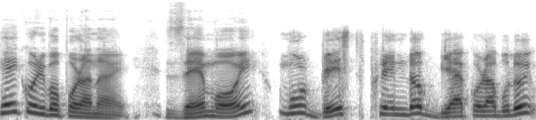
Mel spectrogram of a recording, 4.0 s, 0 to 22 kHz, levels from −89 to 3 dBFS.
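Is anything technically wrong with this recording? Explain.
Yes, three network-related problems show up in this speech clip.

From 1.29 to 1.33 s there's a short stall from a late packet: the jitter buffer ran dry, so the decoder held the last sound for about 19 ms, adding a slight drag.

From 1.57 to 1.61 s there's a short concealed packet loss. About 20 ms never arrived, and the receiver extrapolated the previous sound, giving a quick smear or wobble.

From 1.90 s to the end there's a call bitrate drop, from 32 to 8 kbps. Audio bandwidth shrinks from 20 kHz to 8 kHz, so the sound turns muffled and rough, bottoming out for about 1.4 s.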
